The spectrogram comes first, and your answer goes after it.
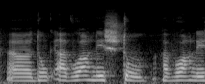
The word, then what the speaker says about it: jetons: sur sur l'écran donc vous avez vu ma prononciation c'est comme si euh c'était un ch que vous entendez donc avoir les jetons avoir les jetons voilà donc je coupe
